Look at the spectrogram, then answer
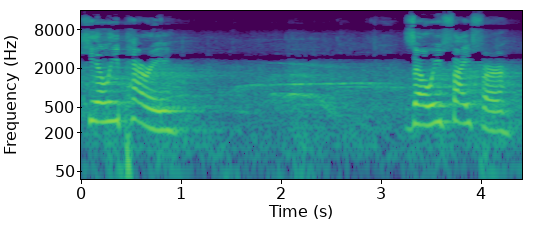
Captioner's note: crowd cheering and applauding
